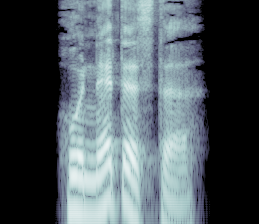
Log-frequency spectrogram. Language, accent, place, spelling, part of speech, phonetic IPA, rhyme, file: German, Germany, Berlin, honetteste, adjective, [hoˈnɛtəstə], -ɛtəstə, De-honetteste.ogg
- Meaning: inflection of honett: 1. strong/mixed nominative/accusative feminine singular superlative degree 2. strong nominative/accusative plural superlative degree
